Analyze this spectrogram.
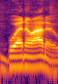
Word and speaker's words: Buenoano: Like, I've got these two pronunciation dictionaries that I use. It wasn't in there. So we're just going Buenoano.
